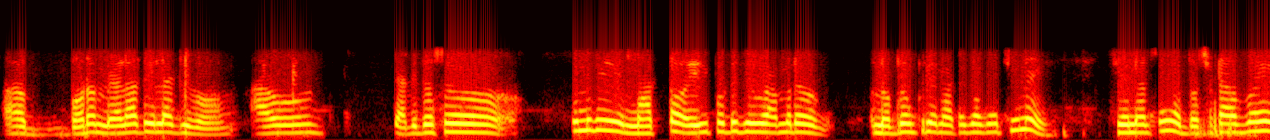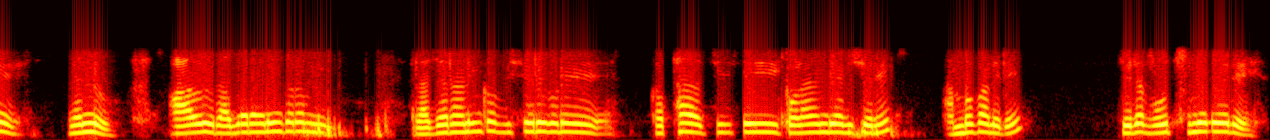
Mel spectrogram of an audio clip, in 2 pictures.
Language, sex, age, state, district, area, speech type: Odia, male, 18-30, Odisha, Nabarangpur, urban, conversation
